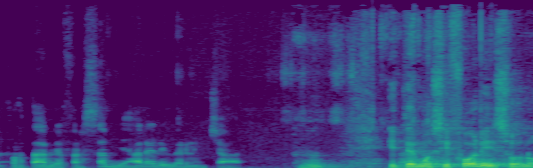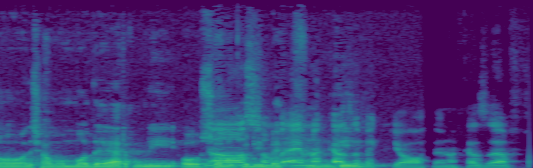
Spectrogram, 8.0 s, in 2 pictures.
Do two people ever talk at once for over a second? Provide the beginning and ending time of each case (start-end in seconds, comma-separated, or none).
5.5-6.9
